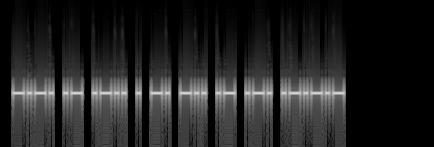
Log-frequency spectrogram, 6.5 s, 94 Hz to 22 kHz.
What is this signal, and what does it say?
Morse code, heard as a keyed tone, about 21 wpm, 700 Hz. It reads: CALENDAR.
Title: Sentences from Top 1600 Words 22wpm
